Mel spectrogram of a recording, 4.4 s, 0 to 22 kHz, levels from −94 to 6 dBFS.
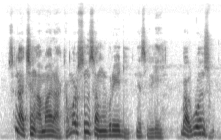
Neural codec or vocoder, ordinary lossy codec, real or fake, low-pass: vocoder, 44.1 kHz, 128 mel bands every 512 samples, BigVGAN v2; none; fake; 19.8 kHz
